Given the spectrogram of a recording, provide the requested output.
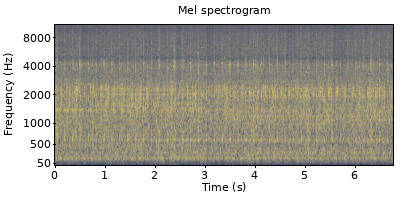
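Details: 1993 Chevy petrol engine idling: rapid, somewhat uneven knocking, rod knock.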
